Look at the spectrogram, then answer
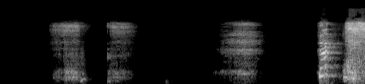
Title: attack of the sneezes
